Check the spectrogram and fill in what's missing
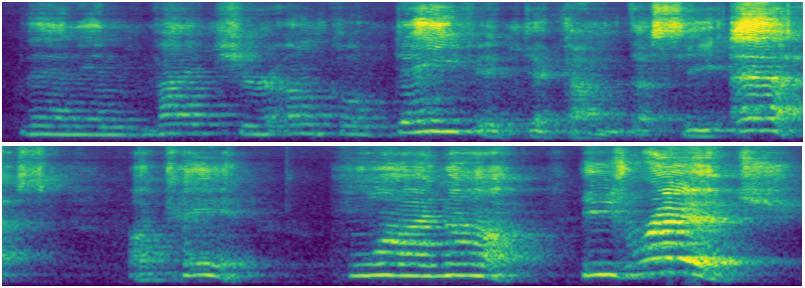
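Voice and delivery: high, rising to loud demands; insistent wife. Acted. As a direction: press him harder each line. Emily pushes Jimmy in dialogue.

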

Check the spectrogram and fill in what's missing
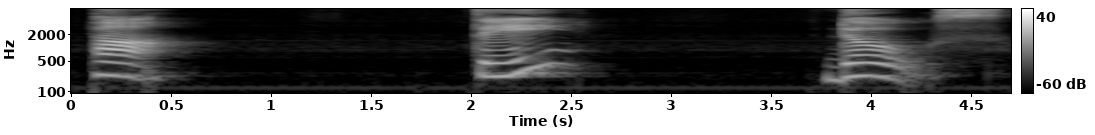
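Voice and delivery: "Pa", "Te", "Dos" as separate English syllables, long pauses between; teacher's drill, each of "Pa. Te. Dos." said alone. Shown as a demonstration. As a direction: break potatoes into "Pa. Te. Dos.". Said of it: "practiquemos la pronunciación de potatoes".

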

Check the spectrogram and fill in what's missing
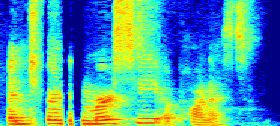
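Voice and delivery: ordinary talk, nothing marked

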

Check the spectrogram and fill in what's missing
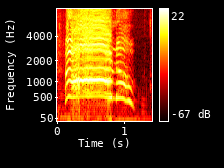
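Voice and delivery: high, loud cry of no; dismayed shout. Real, not acted. Killed suddenly in the match, a loud high cry. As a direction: yell in real dismay.

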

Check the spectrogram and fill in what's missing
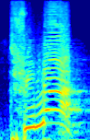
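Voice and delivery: high, loud call of prayer; crying out. Real, not acted. Preacher cries out to the congregation, loud high call. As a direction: cry the word out to the hall.

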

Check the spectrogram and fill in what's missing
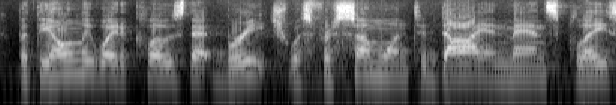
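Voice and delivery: ordinary delivery

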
